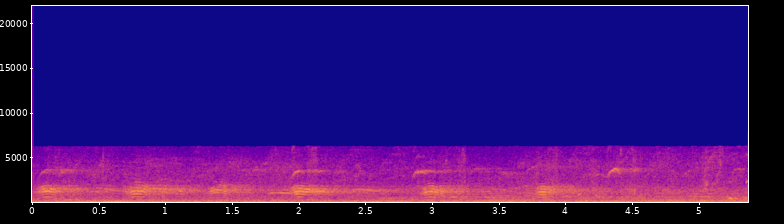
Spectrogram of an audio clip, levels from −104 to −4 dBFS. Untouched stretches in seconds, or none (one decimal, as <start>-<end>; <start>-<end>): 0.0-5.4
